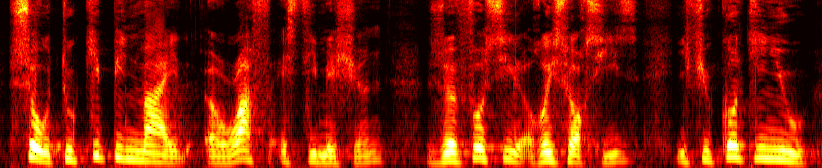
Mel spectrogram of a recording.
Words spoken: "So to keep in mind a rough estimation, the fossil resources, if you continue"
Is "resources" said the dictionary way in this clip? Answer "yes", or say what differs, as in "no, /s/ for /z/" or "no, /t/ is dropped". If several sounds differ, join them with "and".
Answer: yes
